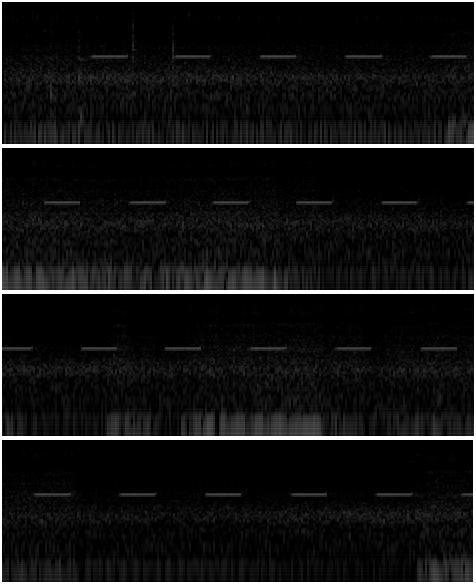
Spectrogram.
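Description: Regular high-pitched reversing beeps from a truck backing up in American Truck Simulator, evenly spaced over a low steady engine rumble that swells and eases, no talking.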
